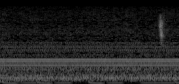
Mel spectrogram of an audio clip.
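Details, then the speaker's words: Desktop PC after reseating the RAM to fix BIOS beep codes: steady fan hum with a thin, even whine and no beeps; starts up normally and monitor shows display. "say hope no beep sound will get now okay now you can see the monitor is on and showing out there"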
